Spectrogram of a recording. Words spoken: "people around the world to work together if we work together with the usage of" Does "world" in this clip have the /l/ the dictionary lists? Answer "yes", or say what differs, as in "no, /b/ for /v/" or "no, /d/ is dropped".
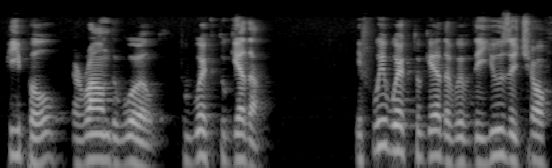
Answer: yes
